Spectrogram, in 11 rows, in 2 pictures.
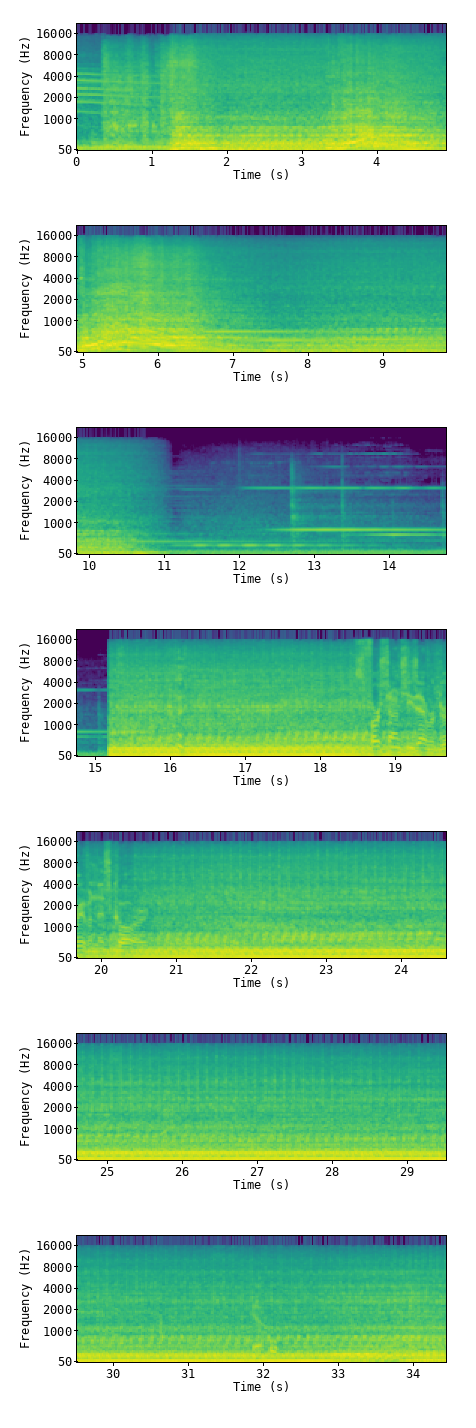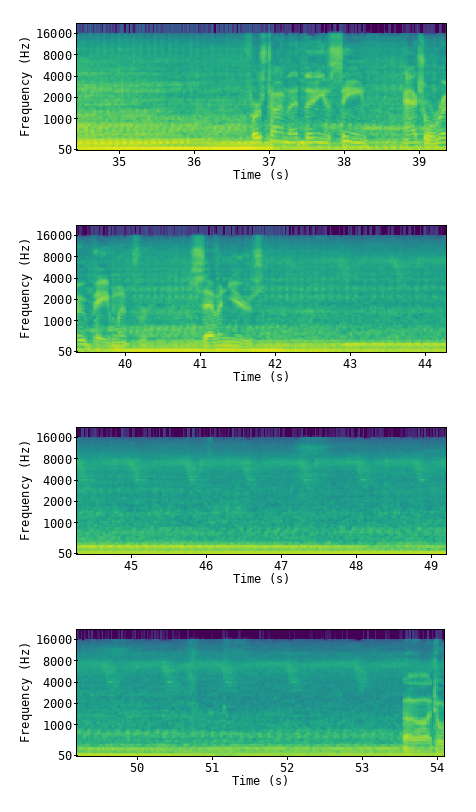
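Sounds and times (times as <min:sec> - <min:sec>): car engine idling and driving off: 0:00.0 - 0:54.0
voices: 0:18.2 - 0:26.5, 0:31.6 - 0:32.5, 0:36.6 - 0:42.1, 0:43.0 - 0:54.0.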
